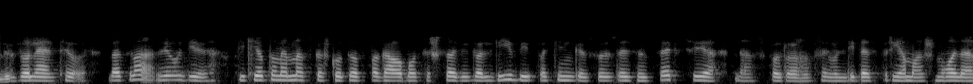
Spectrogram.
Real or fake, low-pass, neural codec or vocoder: fake; 3.6 kHz; codec, 16 kHz in and 24 kHz out, 0.8 kbps, FocalCodec, streaming, 65536 codes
